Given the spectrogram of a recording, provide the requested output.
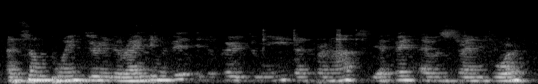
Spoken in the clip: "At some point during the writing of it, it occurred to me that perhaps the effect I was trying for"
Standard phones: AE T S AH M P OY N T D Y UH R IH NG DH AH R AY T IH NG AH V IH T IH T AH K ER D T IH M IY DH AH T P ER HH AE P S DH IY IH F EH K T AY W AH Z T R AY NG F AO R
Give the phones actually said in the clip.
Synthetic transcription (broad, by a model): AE T S AH M P OY N T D Y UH R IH NG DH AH R AY T IH NG AH V IH T IH T AH K ER D T IH M IY DH AH T P ER HH AE P S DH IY IH F EH K T AY W AH Z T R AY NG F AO R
